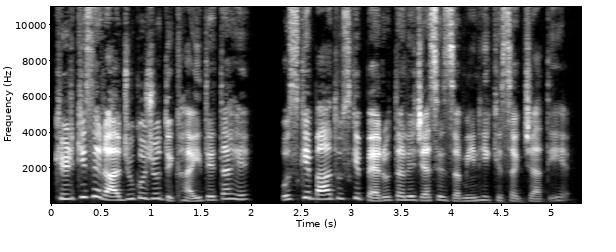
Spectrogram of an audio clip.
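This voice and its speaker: A woman's voice: fairly low pitch, no room sound. A woman narrating a scripted horror story for a cartoon, in a storyteller's style.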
